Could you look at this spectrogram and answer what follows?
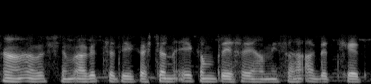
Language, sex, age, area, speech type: Sanskrit, male, 18-30, rural, conversation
